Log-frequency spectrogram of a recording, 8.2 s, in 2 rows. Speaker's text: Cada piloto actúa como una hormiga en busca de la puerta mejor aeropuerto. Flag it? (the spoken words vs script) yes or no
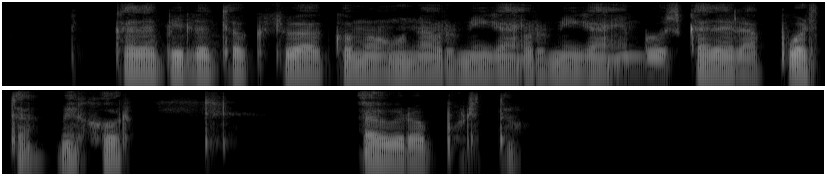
yes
